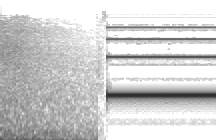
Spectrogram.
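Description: A fading wash of trailer sound effects dies away, then about a second in a voicemail system's record tone starts: one long, steady electronic beep.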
